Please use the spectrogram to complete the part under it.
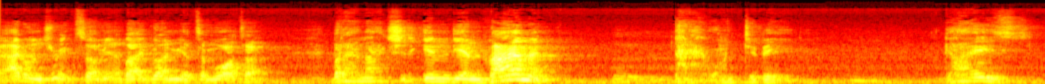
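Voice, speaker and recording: A motivational speaker with a gravelly, mid-range voice gives an energetic talk to a live audience, posing questions to them along the way. His voice has a rough, creaky edge, and the echoey room carries a faint hiss underneath.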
